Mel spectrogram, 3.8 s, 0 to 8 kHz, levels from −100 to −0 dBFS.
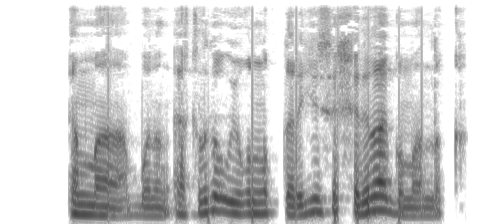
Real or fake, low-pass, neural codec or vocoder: real; 7.2 kHz; none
